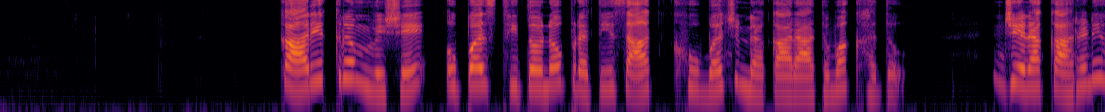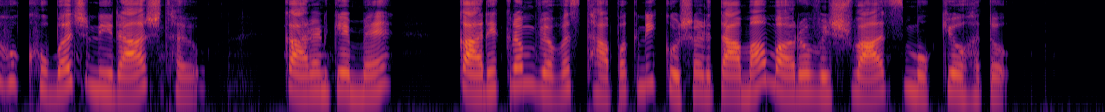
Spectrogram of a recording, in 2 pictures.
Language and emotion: Gujarati, sad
